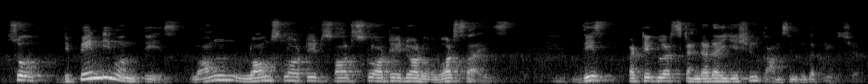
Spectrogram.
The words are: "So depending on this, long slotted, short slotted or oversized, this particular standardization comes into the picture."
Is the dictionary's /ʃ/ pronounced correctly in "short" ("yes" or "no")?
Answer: no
